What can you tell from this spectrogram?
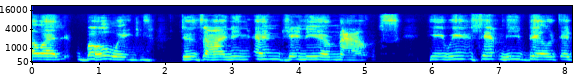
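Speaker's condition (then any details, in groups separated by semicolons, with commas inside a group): Cerebral palsy; lifelong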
